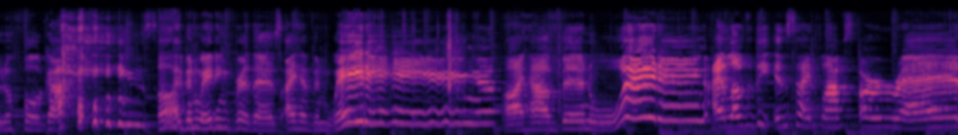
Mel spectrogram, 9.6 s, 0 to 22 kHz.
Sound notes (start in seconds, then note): 0.0 laughs; 2.8 sing-song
